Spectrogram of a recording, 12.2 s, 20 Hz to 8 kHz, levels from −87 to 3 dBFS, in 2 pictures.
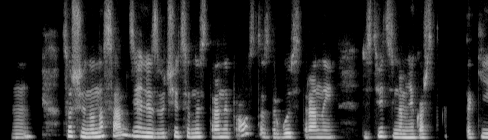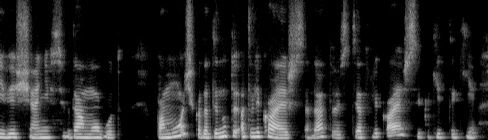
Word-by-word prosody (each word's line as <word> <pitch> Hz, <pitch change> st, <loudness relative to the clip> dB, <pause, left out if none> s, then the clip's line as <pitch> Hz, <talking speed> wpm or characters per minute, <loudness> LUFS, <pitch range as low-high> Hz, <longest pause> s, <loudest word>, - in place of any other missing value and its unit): М, 200 Hz, +5 st, -6 dB, 0.3 s
слушай, 260 Hz, -3 st, +2 dB
ну 220 Hz, 0 st, +4 dB
на 240 Hz, +4 st, +6 dB
самом 275 Hz, +5 st, +2 dB
деле 250 Hz, -5 st, +5 dB
звучит 220 Hz, +2 st, -2 dB
с -, -, -9 dB
одной 225 Hz, 0 st, +2 dB
стороны 220 Hz, -1 st, +1 dB
просто, 410 Hz, -, -3 dB
с 210 Hz, -, -11 dB
другой 210 Hz, +2 st, +1 dB
стороны 205 Hz, -1 st, 0 dB, 0.3 s
действительно, 205 Hz, +1 st, -1 dB
мне 195 Hz, 0 st, +3 dB
кажется 195 Hz, 0 st, -1 dB, 0.4 s
такие 200 Hz, +1 st, -1 dB
вещи 200 Hz, 0 st, 0 dB
они 185 Hz, +1 st, +1 dB
всегда 195 Hz, -1 st, 0 dB
могут 185 Hz, -1 st, 0 dB, 0.4 s
помочь, 250 Hz, -, +2 dB
когда 200 Hz, -2 st, 0 dB
ты, 210 Hz, -, -2 dB
ну 240 Hz, +4 st, +3 dB
ты -, -, -1 dB
отвлекаешься, 215 Hz, -7 st, +1 dB
да? 210 Hz, +3 st, +2 dB
То 235 Hz, -, -13 dB
есть 180 Hz, +1 st, -11 dB
ты -, -, -6 dB
отвлекаешься, 185 Hz, -1 st, -1 dB
какие-то 195 Hz, 0 st, -9 dB
такие 190 Hz, +1 st, -7 dB
205 Hz, 170 wpm, -22 LUFS, 195-230 Hz, 0.4 s, на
